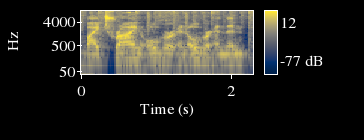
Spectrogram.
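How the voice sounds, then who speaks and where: A man in his thirties co-hosting a casual podcast, telling a story in a halting way with many restarts. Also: mid-range voice, little pitch movement, a bit bright, soft background music. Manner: halting, restarts often, laughs easily. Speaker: podcast co-host.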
